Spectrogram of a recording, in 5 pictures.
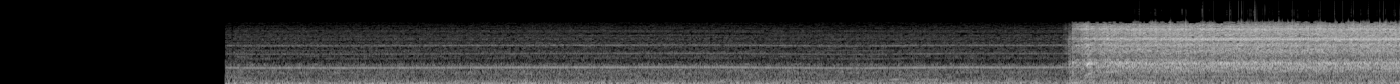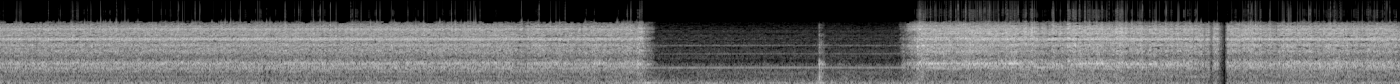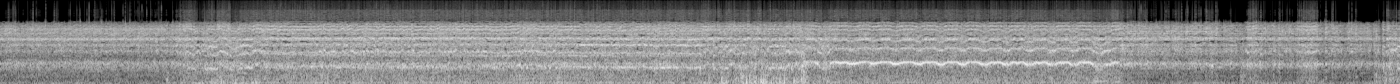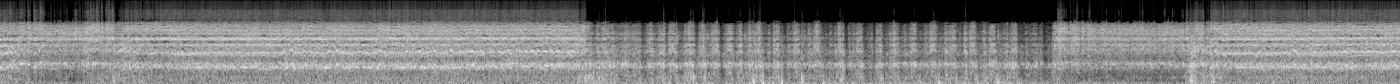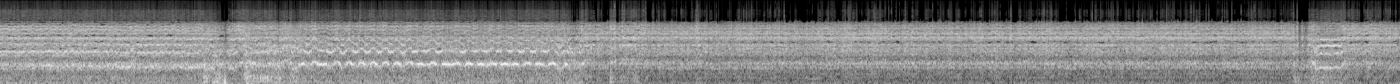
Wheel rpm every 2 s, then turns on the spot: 10, 0, 0, 0, 0, 40, 160, 160, 160, 160, 60, 110, 260, 210, 210, 210, 210, 200, 210, 220, 230, 220, 200, 200, 70, 50, 140, 200, 210, 200, 200, 290, 300, 300, 270.
none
